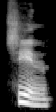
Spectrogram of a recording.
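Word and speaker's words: شين: The next letter we learn is Shin. This one is pronounced just like the English sh in the word shovel.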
